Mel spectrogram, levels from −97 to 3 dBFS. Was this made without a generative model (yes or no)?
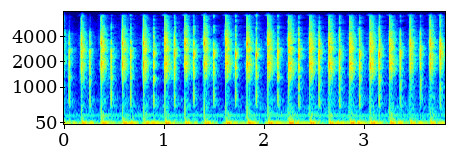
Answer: no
